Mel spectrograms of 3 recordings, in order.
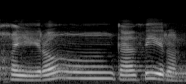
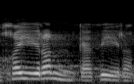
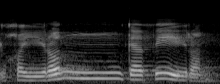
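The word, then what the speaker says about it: خَيْرًا كَثِيرًا: tanwin bertemu dengan gaf Bacanya adalah khairon kasiron enggak boleh Airon kekafiran Tapi khairon kasiron untuk selanjutnya ada Ayun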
